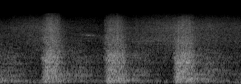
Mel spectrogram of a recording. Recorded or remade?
recorded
